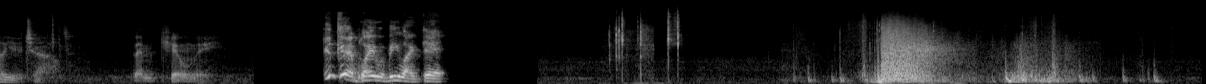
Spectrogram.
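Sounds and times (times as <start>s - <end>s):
gunshot with echoing decay: 8.8s - 10.4s.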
